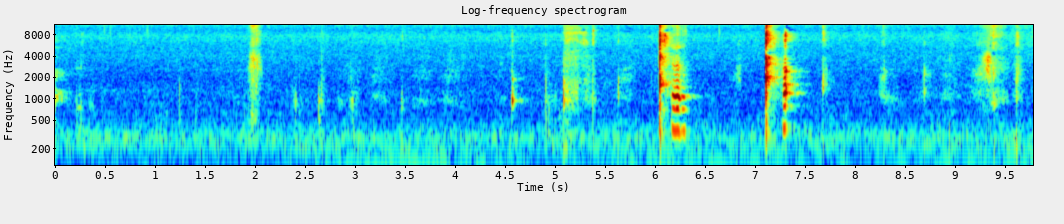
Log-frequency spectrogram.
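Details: 4-week-old infant hiccuping: short, abrupt, soft catches of breath recurring irregularly, several within ten seconds, in a quiet room.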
